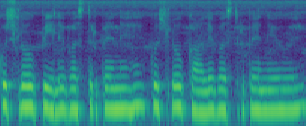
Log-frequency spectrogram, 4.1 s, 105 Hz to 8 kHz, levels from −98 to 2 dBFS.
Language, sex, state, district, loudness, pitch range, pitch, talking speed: Hindi, female, Bihar, Araria, -27 LUFS, 185-205 Hz, 195 Hz, 190 wpm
